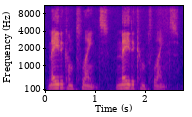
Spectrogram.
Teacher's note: small stress on made big stress on complaints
